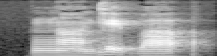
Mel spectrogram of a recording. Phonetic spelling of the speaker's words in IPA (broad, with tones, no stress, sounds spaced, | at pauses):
ŋ ã˨ ɡ ḛ˦˨ b ä˦ ʔ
